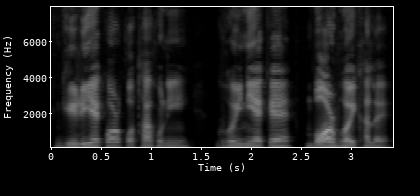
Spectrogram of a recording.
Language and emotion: Assamese, neutral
